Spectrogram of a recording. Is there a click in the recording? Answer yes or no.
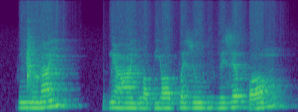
yes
